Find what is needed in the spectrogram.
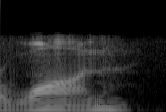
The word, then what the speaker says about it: yuan: I always say J U A N. If you are Hispanic, you'll know how to pronounce it, but it's Y U A N.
